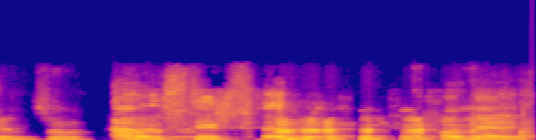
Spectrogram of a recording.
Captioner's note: chuckles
